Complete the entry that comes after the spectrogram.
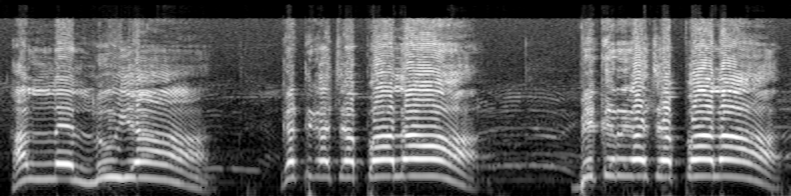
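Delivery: loud, rousing sermon climax; preaching at full force. Acted. Preacher rousing the congregation to shout amen, loud. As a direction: lift the crowd with a booming call.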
